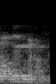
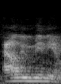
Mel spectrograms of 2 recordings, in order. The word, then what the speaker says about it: aluminium: Boy, that works great on aluminum. I mean, aluminium, I'm sorry. I don't want to confuse you. While you're here, all five syllables will be pronounced.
